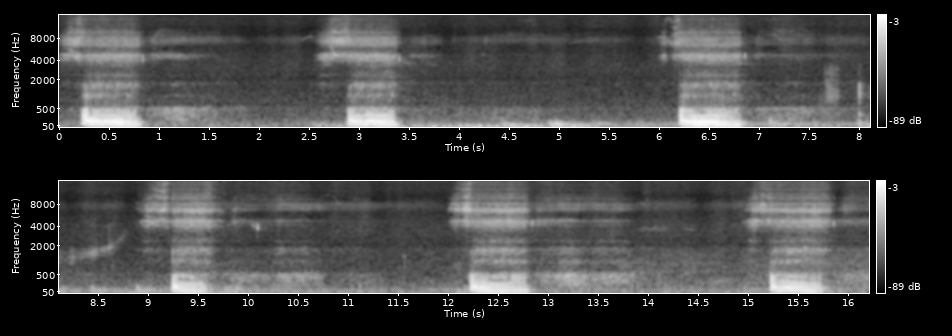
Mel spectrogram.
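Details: Sleeping baby snoring: soft, regular snoring with a slight buzzing tone, about every three seconds, in a quiet room.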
